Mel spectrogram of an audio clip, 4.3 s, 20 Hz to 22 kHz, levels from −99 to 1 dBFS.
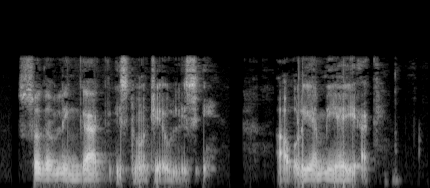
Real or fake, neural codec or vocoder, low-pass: real; none; 7.2 kHz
